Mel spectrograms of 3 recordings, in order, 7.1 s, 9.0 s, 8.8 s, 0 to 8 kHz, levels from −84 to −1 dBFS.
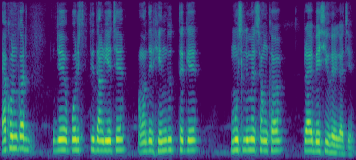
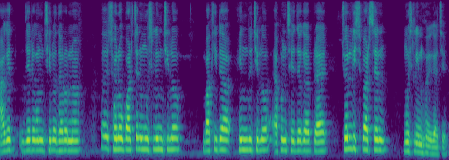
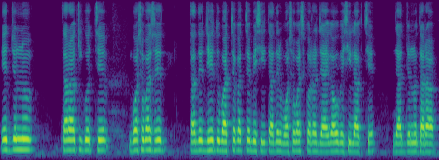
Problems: constant background noise, background conversations at intervals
